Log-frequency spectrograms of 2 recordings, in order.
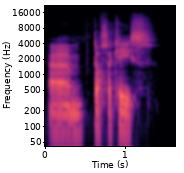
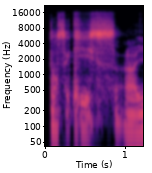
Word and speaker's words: Dos Equis: so I'm still polishing off my Dos Equis. – Dos Equis.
